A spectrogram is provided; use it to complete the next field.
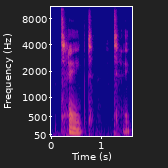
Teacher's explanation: Notice how tank is aspirated tank.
